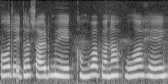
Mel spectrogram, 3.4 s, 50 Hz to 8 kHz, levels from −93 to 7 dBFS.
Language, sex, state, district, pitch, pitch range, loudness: Hindi, female, Goa, North and South Goa, 265 Hz, 250-275 Hz, -13 LUFS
